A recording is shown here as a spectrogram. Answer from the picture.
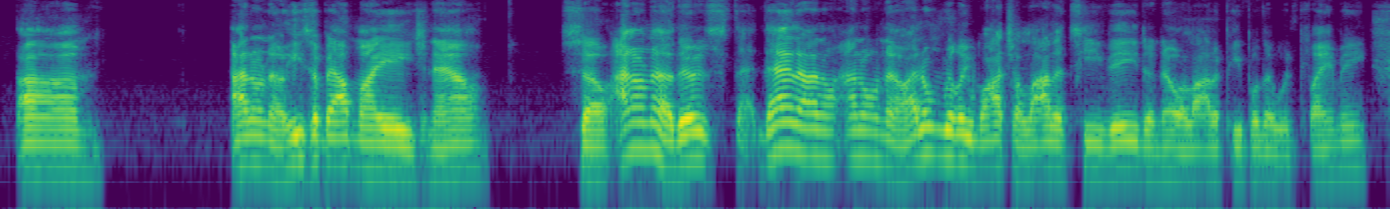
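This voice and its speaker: In an American accent, a man speaks at a moderate pace with lively intonation and medium pitch against a quiet background. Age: 60s. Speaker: competitive eater and author. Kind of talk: interview. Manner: halting, many fillers.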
